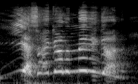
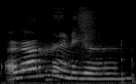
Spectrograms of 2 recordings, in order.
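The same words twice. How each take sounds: First: Fast, high, loud cry of joy; excited shout. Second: Softer, lower, to yourself; quiet. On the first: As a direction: yell it like you hit the jackpot. Gets a new weapon. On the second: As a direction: mutter it, still pleased. Repeats after the shouts. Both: Real, not acted.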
